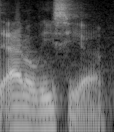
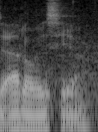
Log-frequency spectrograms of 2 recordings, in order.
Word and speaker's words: Adalisia: Yeah, my character's name pronunciation is is Adalisia. So, um, but everyone just calls her Adele because it just it just rolls off the tongue easier. But yeah, her her pronunciation is Adalisia.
